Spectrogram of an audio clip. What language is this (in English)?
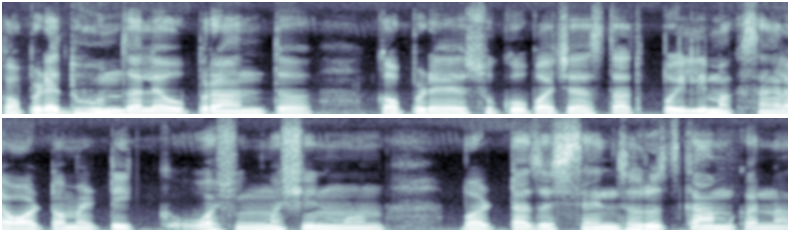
Konkani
